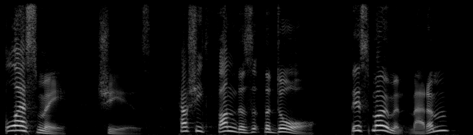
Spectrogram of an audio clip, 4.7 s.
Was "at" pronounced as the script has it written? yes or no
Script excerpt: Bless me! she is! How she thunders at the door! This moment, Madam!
yes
